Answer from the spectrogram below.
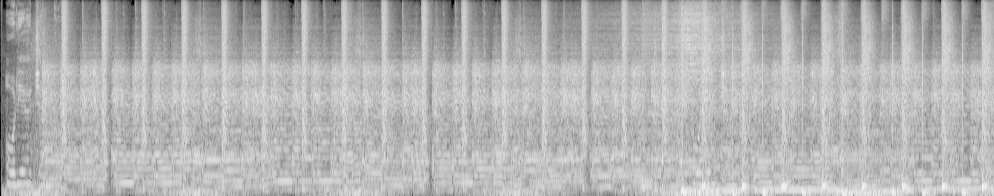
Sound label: upbeat claps and indie rock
